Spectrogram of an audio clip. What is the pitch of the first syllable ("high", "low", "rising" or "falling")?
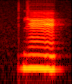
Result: low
